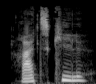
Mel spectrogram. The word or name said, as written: retskilde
